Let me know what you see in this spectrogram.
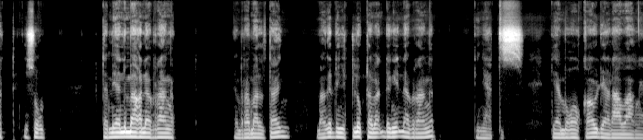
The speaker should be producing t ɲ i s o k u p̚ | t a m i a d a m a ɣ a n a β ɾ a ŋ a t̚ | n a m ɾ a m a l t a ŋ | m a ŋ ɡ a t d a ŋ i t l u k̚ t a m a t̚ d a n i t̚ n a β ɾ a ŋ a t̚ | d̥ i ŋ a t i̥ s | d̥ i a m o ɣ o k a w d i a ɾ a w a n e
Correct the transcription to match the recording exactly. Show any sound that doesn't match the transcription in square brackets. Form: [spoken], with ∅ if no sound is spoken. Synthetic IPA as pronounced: t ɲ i s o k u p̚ | t a m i a [n] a m a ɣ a n a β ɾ a ŋ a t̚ | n a m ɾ a m a l t a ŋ | m a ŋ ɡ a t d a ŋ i t l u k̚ t a m a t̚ d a [ŋ] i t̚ n a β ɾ a ŋ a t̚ | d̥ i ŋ a t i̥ s | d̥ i a m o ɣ o k a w d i a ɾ a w a [ŋ] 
